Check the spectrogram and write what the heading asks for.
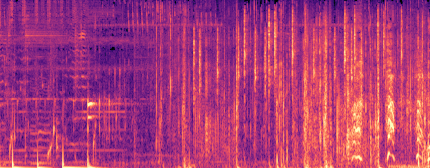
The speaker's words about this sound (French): On dirait des bruits de pattes. Un, deux, trois, quatre, cinq, six, sept, huit. Huit grandes pattes. Ah, euh, C'est un scorpion.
